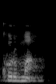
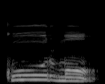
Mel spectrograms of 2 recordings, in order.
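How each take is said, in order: First: The u vowel is short. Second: The u vowel is held long. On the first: The speaker calls it wrong. "It is not Kurma" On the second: The speaker calls it right. "the U is to be elongated"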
